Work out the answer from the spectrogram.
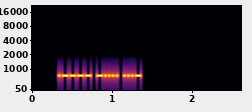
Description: Morse code, heard as a keyed tone, about 50 wpm, 700 Hz. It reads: 16V
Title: Three Challenging Letter-Number Combinations 50wpm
